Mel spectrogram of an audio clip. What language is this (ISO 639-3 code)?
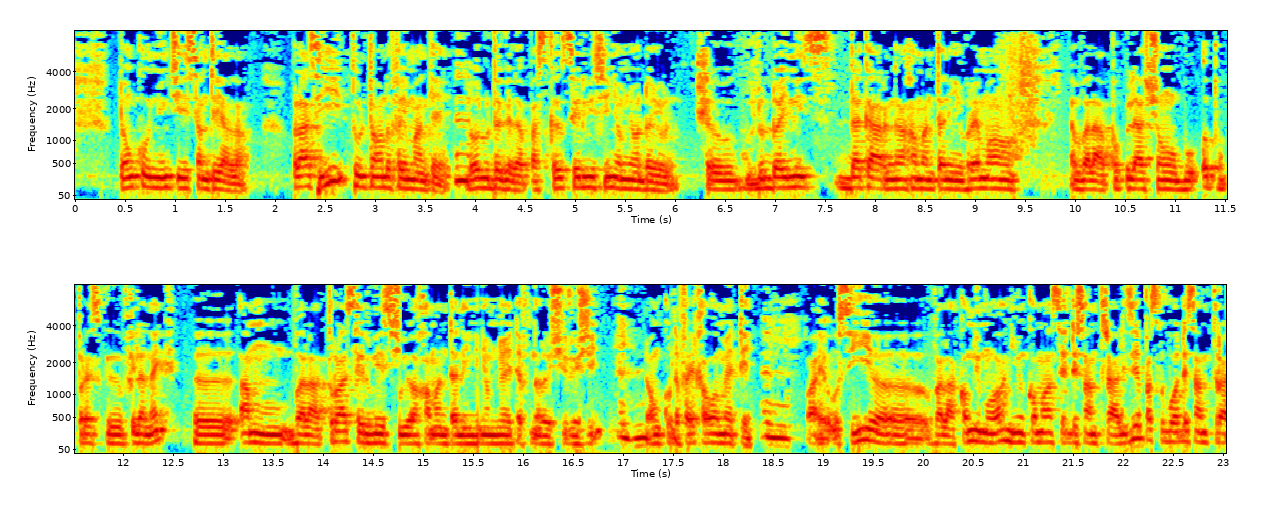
fra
